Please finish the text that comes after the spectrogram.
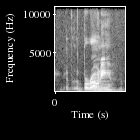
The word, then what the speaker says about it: Barone: there was I was told from the beginning Baroni and there has never been any mispronunciation on my part gotcha but he doesn't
